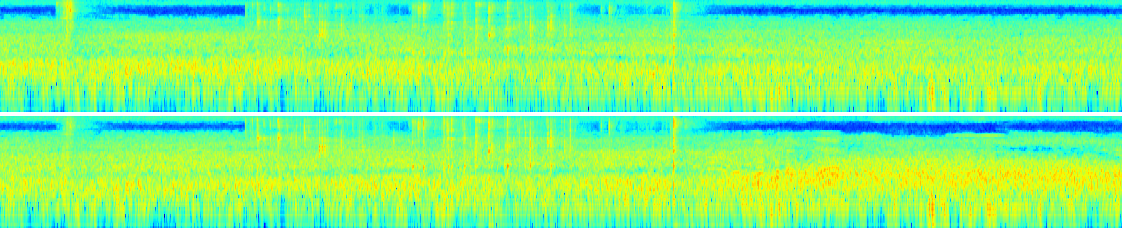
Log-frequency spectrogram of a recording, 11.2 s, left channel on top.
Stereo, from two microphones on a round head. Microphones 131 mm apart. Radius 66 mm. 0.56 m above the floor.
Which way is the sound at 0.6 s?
55° left (ahead or behind).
